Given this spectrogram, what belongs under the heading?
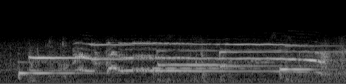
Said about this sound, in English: Oh, I struggled back from layers deep, beckoned by a rooster somewhere, doing his thing. I hadn't heard one since I was a kid. And because he was far enough off, his raucous tone only brought me half awake.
